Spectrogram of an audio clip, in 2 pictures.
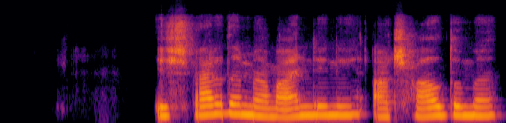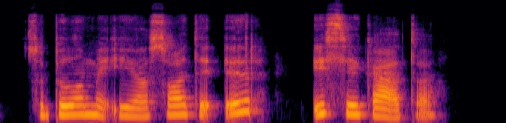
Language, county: Lithuanian, Vilnius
